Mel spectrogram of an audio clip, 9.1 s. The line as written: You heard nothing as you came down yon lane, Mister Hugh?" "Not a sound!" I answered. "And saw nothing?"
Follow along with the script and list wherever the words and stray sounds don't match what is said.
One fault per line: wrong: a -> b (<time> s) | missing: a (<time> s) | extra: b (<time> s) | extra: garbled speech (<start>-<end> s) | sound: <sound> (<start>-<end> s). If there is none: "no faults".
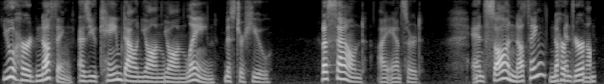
extra: yon (2.4 s)
missing: Not (4.1 s)
extra: garbled speech (8.2-8.9 s)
